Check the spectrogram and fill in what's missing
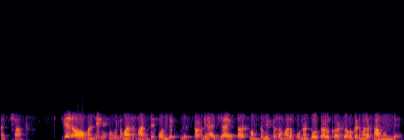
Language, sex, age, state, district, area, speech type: Marathi, female, 18-30, Maharashtra, Wardha, rural, conversation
